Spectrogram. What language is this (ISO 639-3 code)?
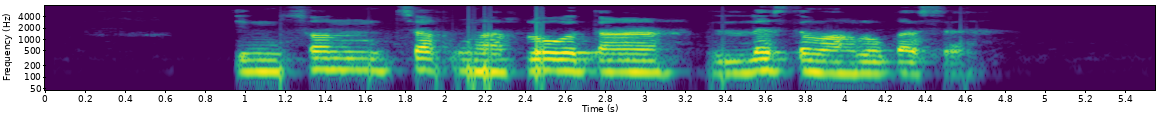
bsh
